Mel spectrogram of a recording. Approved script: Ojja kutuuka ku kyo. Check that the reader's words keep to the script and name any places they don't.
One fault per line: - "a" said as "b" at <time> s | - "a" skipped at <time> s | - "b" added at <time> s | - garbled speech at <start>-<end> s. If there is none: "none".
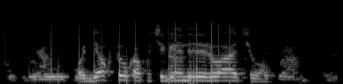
- "kigendererwa" added at 1.6 s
